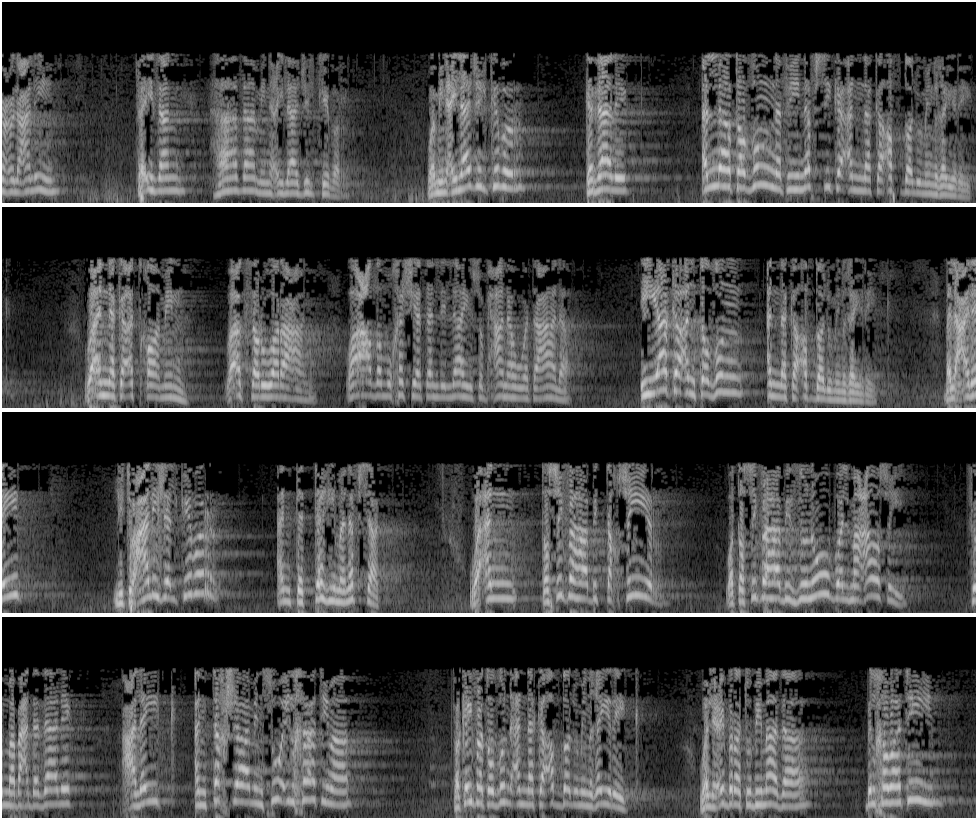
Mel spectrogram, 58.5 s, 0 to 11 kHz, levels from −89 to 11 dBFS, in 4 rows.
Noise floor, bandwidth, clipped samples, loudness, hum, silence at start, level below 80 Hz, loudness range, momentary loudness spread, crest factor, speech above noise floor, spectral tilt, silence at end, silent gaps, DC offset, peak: -57 dBFS; 4.8 kHz; under 0.1%; -18 LUFS; none; 0 s; -50 dBFS; 4 LU; 14 LU; 16 dB; 39 dB; -10.5 dB/octave; 0.45 s; none; under 0.1%; -2 dBFS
